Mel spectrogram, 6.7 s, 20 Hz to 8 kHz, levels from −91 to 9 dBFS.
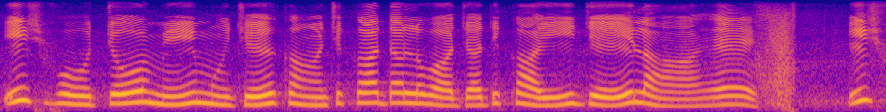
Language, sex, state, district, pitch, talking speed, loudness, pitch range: Hindi, female, Madhya Pradesh, Katni, 245 Hz, 110 wpm, -12 LUFS, 215-260 Hz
